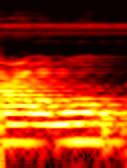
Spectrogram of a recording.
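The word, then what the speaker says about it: العالمين: আইনের উচ্চারণ করতে হবে আলামিন।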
